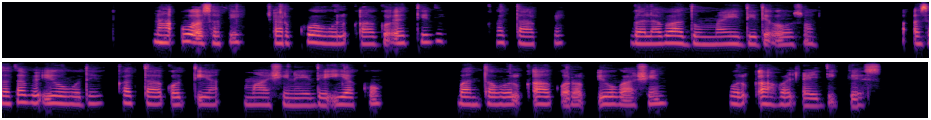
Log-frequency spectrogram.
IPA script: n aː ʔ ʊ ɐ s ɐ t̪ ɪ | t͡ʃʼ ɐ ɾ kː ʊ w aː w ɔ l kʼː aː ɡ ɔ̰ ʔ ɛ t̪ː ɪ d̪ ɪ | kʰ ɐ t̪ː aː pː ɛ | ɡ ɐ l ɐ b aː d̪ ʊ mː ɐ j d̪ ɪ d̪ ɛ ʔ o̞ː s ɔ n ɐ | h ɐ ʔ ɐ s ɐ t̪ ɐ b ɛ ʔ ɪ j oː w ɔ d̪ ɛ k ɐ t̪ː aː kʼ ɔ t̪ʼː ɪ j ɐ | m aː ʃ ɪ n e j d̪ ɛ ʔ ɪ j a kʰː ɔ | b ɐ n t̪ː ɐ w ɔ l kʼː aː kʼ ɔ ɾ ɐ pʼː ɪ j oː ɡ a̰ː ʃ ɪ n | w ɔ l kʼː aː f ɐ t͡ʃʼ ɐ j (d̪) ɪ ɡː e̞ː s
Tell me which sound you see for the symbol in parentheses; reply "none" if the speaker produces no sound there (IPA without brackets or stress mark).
d̪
